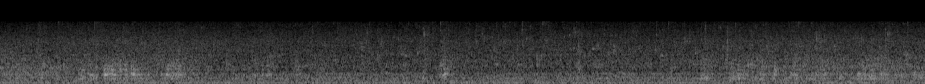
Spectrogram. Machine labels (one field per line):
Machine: pump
